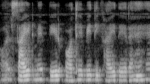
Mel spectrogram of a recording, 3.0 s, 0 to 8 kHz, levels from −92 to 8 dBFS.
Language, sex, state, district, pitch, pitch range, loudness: Hindi, female, Bihar, Purnia, 160 Hz, 150-170 Hz, -19 LUFS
